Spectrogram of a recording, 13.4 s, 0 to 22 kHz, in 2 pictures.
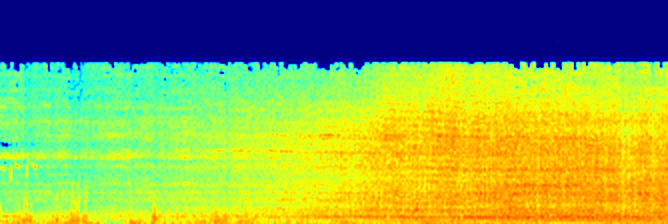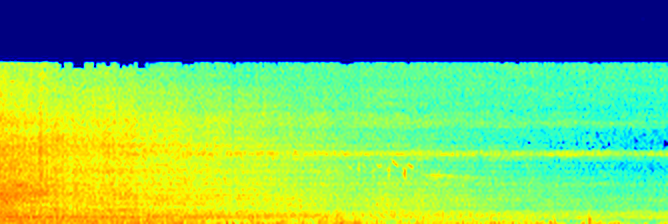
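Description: Newag Impuls (EN63A) electric multiple unit passing at speed: the rumble of wheels on the rails swells to a peak about halfway through, with a steady tone over it, then fades as the train recedes.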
